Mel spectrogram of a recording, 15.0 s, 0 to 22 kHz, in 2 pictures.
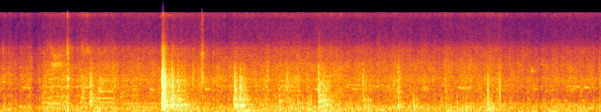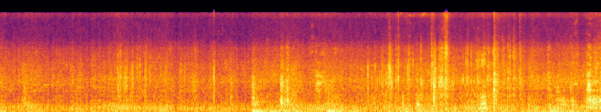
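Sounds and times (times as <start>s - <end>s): faint steady background noise: 0.0s - 15.0s.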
